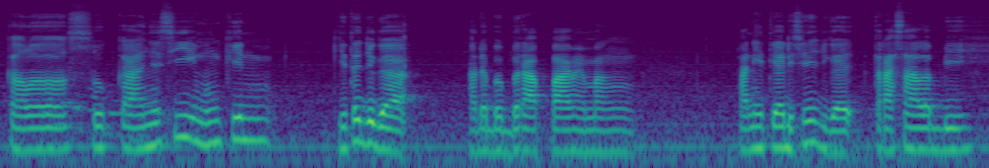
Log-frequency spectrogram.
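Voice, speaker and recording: A man's voice: medium pitch, fairly even intonation, moderate pace, fairly bright tone. Teen guy from jakarta chatting on a student podcast, slangy n bit hesitant, mid voice, noisy room. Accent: Jakarta Indonesian. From Indonesia. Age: teenager. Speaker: podcast guest, student program organizer. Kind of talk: casual interview chat.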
